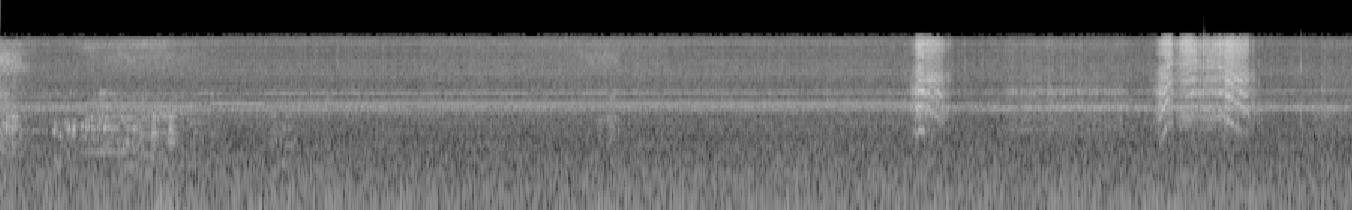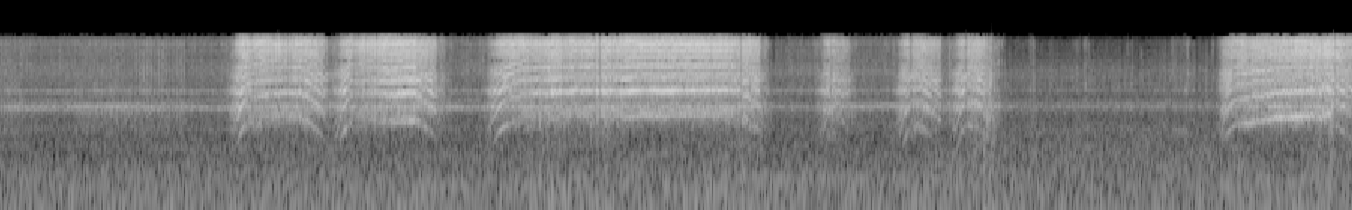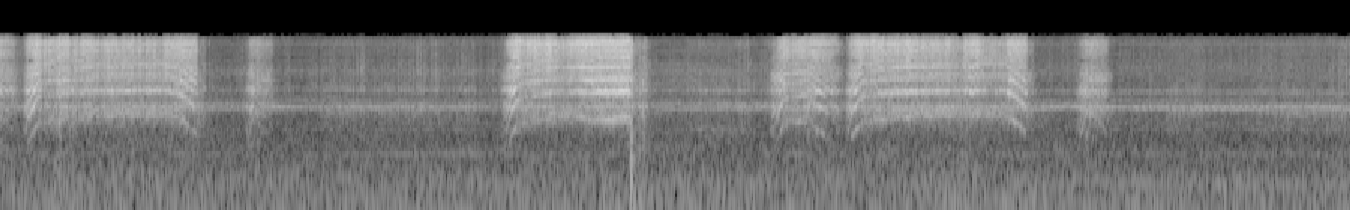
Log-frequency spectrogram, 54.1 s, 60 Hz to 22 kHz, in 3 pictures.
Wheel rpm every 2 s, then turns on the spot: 0, 0, 0, 0, 0, 0, 10, 30, 70, 20, 60, 130, 120, 220, 40, 50, 10, 120, 160, 80, 10, 90, 90, 80, 200, 20, 10.
12-14 18-20 40-42 52-54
